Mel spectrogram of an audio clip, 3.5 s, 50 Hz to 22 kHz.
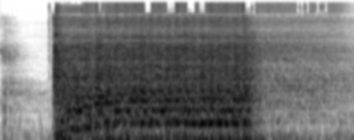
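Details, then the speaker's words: Mercedes W124 E420 M119 V8 with 722.4 automatic, just after shifter bushing replacement and a new fuel filter: starter cranks hard about two seconds with uneven churning, engine never catches; fuel system needs priming after the filter change. "Oh yeah, I forgot we just changed the fuel filter. Let's prime it a few times."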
